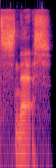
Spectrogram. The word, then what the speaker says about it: SNES: like a lot of people called it SNES. It's because it's one syllable. Easy to just bunch it up. Yeah, but for something about saying SNES just sounds really unappealing to me, like almost like a sneeze.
